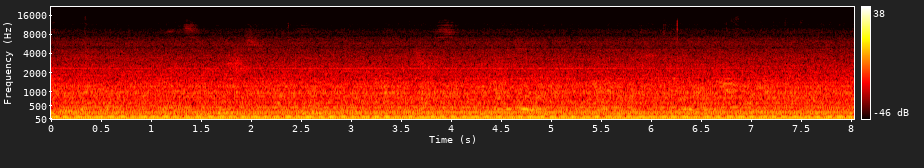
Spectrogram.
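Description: Steady low machine hum, even in level, with a few faint steady tones in it.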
